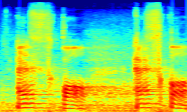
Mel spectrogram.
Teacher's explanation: Di lidah bagian belakang atau pangkali lidah bertemu dengan langit-langit tulang e bagian tulang lunak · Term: tempat keluarnya huruf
